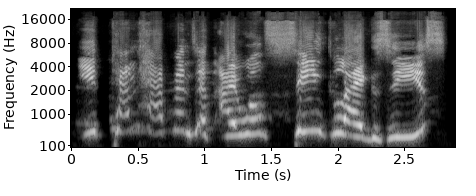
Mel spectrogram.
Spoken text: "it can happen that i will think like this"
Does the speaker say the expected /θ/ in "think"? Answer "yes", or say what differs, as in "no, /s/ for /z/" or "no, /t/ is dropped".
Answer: no, /s/ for /θ/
